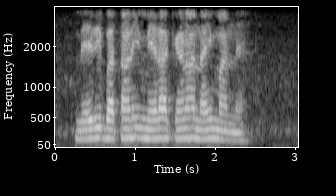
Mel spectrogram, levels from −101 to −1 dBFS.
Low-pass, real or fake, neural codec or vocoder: 3.6 kHz; fake; vocoder, 44.1 kHz, 128 mel bands every 512 samples, BigVGAN v2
